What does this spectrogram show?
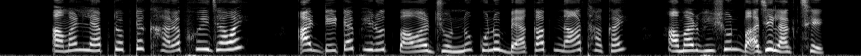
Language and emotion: Bengali, sad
